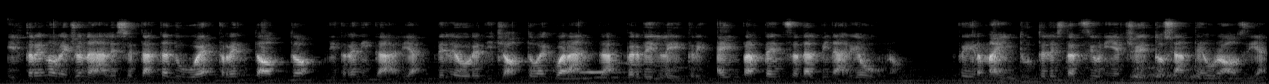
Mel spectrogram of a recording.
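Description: A man with a standard Italian accent reads a flat, formal railway station announcement. His voice is fairly low yet extremely bright and crisp-edged, with measured, impersonal phrasing. The sound is clearly roomy and echoing, like a public-address system. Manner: impersonal, measured, segmented phrasing of set messages.

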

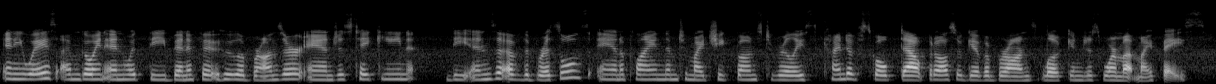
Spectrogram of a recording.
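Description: A woman's voice: fairly high pitch, little pitch movement, moderate pace, muffled recording, slight background noise. A young woman casually narrating her makeup tutorial in a chatty, self-deprecating way. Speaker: beauty vlogger.

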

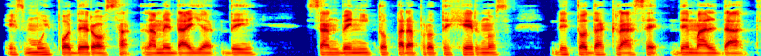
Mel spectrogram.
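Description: Slow-talking priest with a Polish accent. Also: male voice, flat delivery. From Poland. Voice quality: low-key, tired-sounding delivery. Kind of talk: casual livestream chat.

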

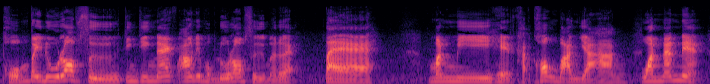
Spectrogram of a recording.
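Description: Male film reviewer, casual spoiler recap, bright edgy tone, hot-tempered and profane, acts out the dialogue. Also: a little high, animated. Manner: blunt, heated, swears freely then apologizes; retells scenes with quick acted-out dialogue. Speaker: movie reviewer.

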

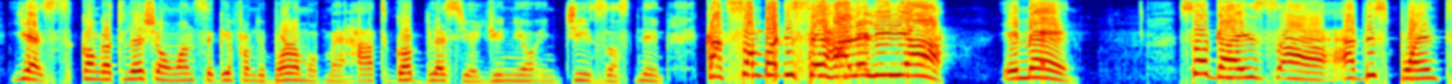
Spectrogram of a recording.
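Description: Nigerian lady ranting on her talk show, high voice, dry close sound. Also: no echo. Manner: animated, rhetorical, mixes Pidgin and Yoruba. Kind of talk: casual commentary monologue.

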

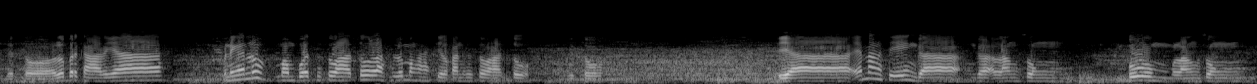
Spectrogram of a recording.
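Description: A young man chatting casually while riding a motorcycle through city traffic, slangy and laughing often, through a wired mic inside his helmet. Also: a little high. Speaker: motovlogger. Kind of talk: casual motovlog chat. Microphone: wired earphone mic from phone into helmet. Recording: tinny phone-like mic with loud traffic noise. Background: traffic and engine noise.

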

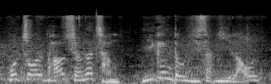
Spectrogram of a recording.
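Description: This studio radio drama, with music in the background, features a male actor in the role of an agile, martial-arts-trained adventurer telling his own story in Cantonese. He speaks briskly in a high-pitched voice, and his narration is animated, suspenseful, urgent and intense.

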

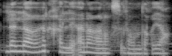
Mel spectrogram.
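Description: Woman putting on a young Moroccan woman, suspicious, pushy, raised voice, quick. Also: mid-range voice, gravelly, mellow, muffled recording, soft background music, natural voice. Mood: questioning.

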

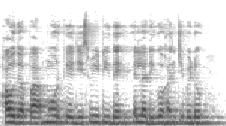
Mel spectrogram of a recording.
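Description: A man voicing a caring mother and new grandmother, in an even storytelling tone. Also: sits high, normal speed, close to an everyday voice.

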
